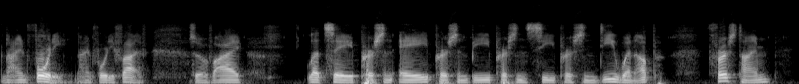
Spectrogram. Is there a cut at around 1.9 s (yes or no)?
yes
